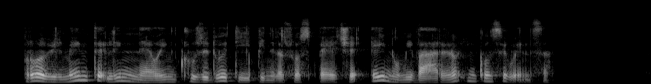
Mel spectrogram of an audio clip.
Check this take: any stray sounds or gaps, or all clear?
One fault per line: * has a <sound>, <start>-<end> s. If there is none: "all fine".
all fine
